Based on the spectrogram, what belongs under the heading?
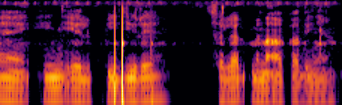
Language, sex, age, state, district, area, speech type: Santali, male, 30-45, West Bengal, Bankura, rural, spontaneous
